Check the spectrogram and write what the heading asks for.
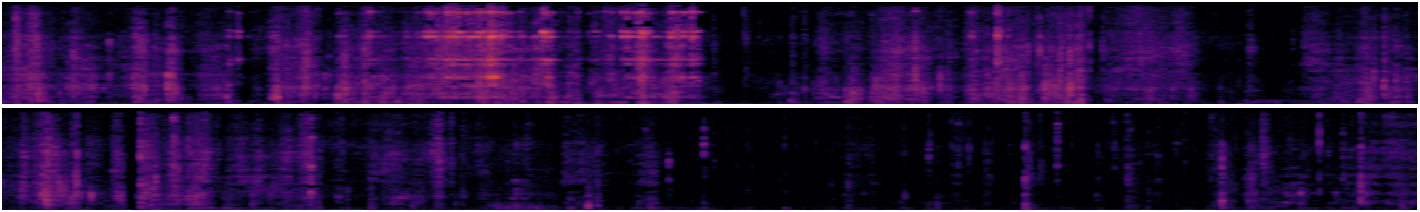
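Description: Rustling, crinkling and crunching of gear being handled, with a dense burst of handling noise about one to three seconds in, then scattered small clicks and rustles.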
